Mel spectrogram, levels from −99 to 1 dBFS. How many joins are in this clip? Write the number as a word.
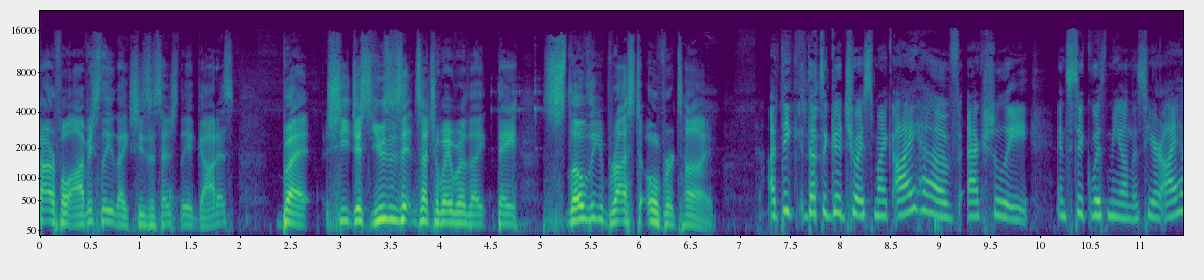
one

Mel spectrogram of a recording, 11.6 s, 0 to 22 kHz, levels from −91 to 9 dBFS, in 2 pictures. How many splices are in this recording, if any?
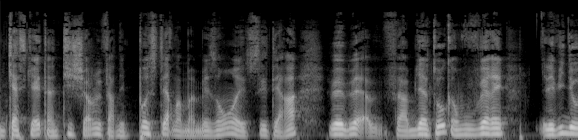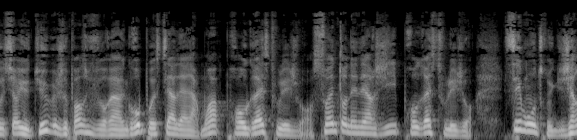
zero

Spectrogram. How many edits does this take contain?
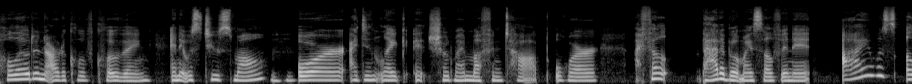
zero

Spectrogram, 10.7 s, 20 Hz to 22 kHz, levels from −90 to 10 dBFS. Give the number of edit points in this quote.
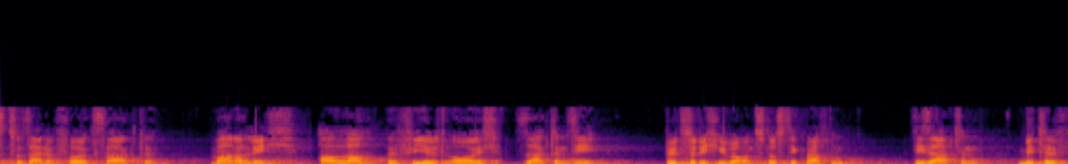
three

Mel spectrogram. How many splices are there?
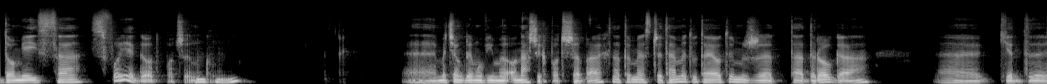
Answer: zero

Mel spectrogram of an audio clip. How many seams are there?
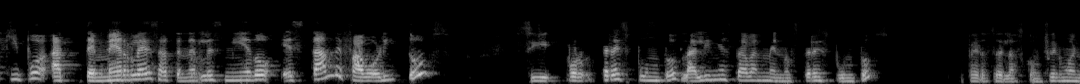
one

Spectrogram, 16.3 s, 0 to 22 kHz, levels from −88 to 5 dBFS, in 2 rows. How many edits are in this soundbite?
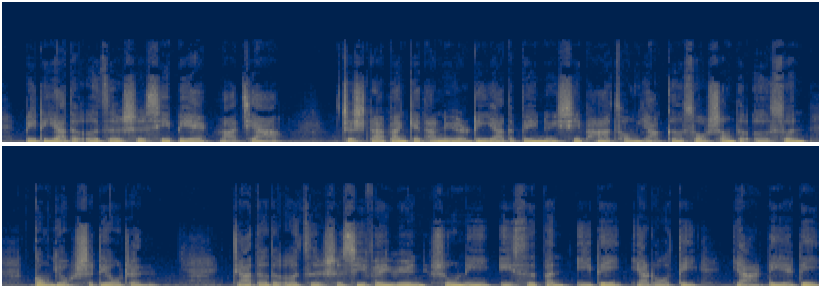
two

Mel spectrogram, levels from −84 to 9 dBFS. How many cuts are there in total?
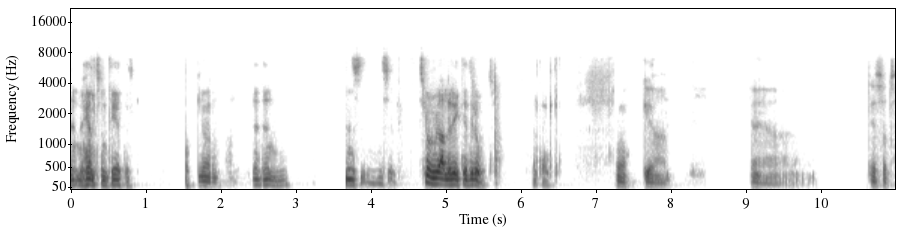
one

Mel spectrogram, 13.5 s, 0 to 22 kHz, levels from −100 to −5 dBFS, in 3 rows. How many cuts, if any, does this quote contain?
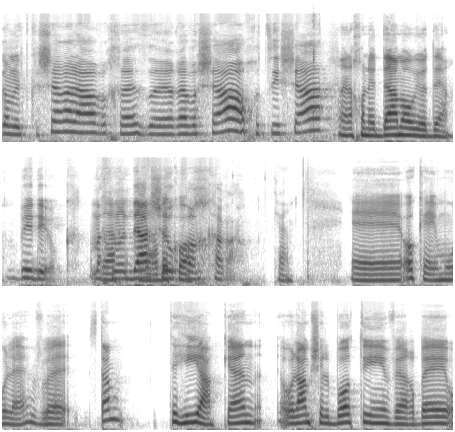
zero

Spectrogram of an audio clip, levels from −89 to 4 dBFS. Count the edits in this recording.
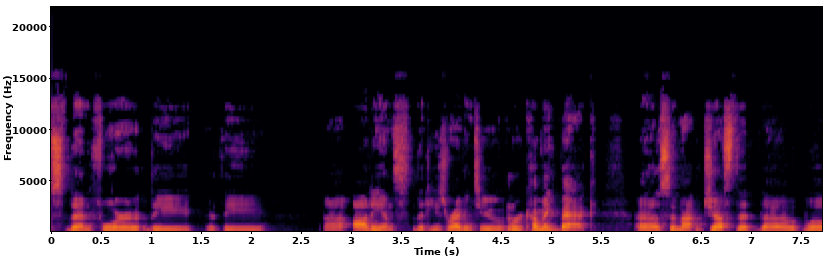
one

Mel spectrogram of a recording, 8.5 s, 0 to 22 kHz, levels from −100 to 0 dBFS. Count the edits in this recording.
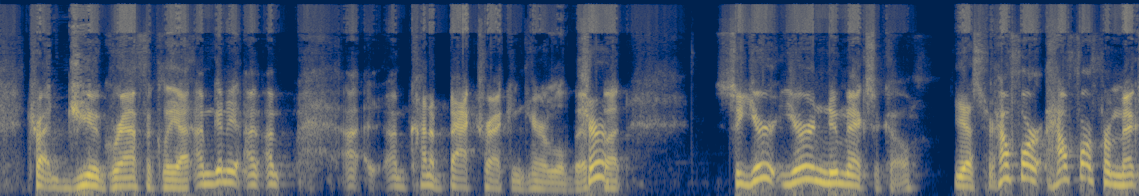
one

